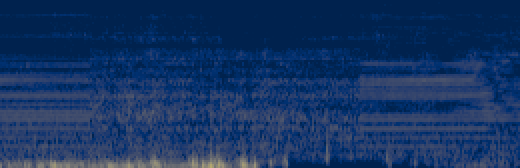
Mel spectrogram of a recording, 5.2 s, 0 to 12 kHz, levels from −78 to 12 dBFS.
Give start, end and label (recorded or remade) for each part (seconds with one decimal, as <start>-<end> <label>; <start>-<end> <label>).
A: 0.0-0.9 recorded; 0.9-3.6 remade; 3.6-5.2 recorded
